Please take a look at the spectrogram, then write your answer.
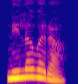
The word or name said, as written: ನಲವರಿ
